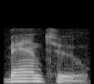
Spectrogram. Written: Bantu

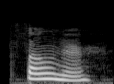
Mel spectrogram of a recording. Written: phoner

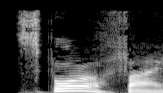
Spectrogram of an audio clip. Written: sporophyte

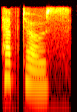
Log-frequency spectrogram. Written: heptose

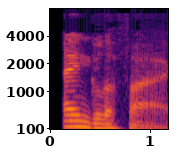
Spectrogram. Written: anglification

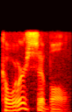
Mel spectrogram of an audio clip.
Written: coercible

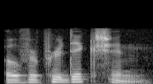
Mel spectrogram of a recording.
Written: overprediction

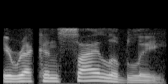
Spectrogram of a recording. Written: irreconcilably

